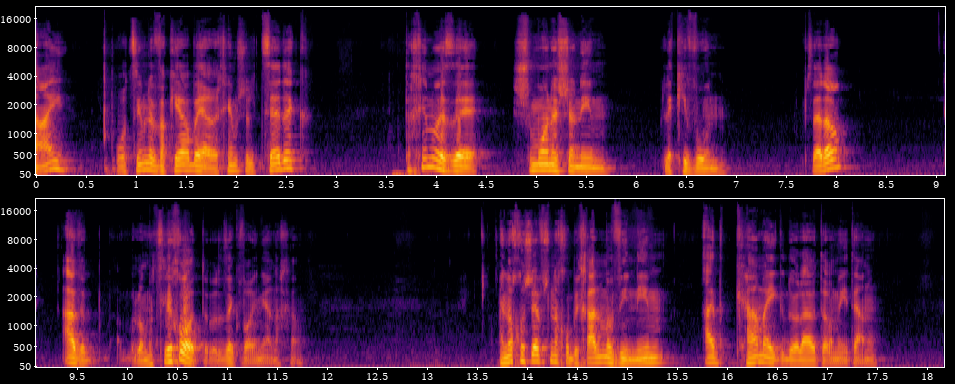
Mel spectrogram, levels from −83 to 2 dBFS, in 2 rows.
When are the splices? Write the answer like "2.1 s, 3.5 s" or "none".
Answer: 10.1 s, 13.6 s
